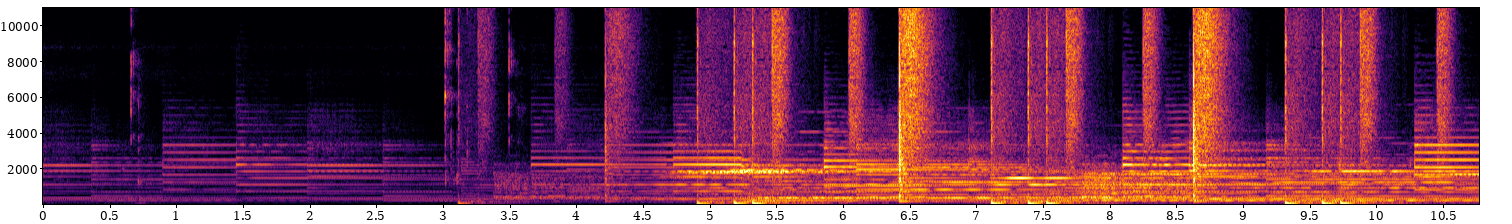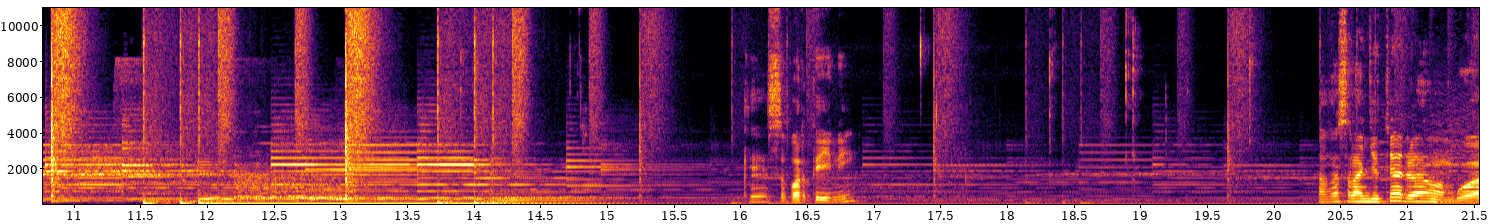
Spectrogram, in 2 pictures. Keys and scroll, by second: 2.3 v.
